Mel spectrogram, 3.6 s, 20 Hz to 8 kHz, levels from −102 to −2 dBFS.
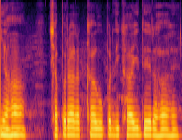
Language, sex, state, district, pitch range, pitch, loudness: Hindi, male, Uttar Pradesh, Lalitpur, 140-145 Hz, 145 Hz, -14 LUFS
